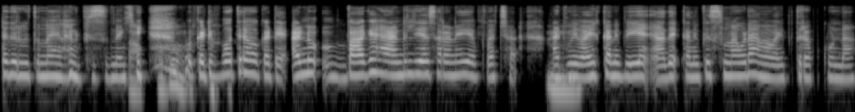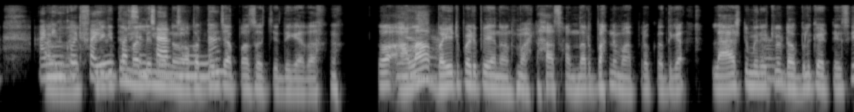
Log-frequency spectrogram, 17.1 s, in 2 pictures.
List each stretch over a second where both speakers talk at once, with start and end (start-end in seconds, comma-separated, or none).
9.0-10.7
